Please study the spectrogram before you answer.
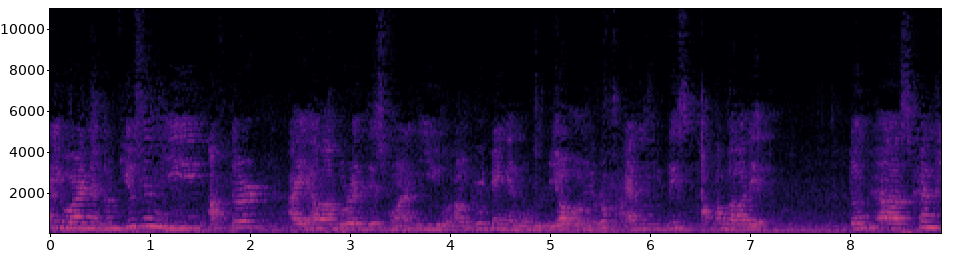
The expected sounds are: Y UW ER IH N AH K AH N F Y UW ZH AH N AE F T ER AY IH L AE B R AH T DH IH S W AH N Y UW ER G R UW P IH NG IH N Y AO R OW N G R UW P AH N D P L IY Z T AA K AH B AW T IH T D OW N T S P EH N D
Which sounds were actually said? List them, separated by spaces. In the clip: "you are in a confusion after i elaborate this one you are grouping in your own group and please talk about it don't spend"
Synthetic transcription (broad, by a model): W ER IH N AH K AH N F Y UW S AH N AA F T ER AY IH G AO R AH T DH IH S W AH N Y UW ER G R UW P IH NG IH N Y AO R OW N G R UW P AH N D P L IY S T AA K AH B AW T IH T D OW N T S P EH N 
